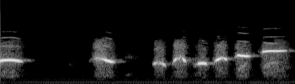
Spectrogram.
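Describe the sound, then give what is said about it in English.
Whistling of a Mozart melody by one person, a clear, bright line of several short notes. A brief opening note and a pause lead into a quick run of notes whose pitch climbs toward the end. “self-deprecating whistling. That's me. That's Mozart.”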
